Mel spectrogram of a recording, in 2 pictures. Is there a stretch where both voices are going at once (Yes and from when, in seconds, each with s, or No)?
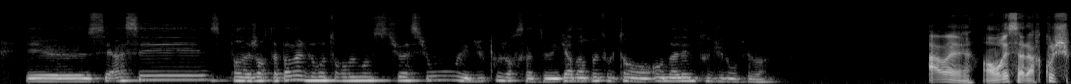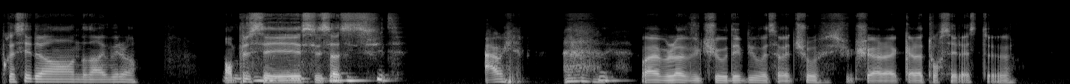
Yes, from 13.0 s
